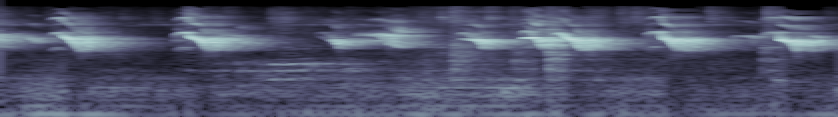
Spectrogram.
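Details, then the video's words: Chicks chirping nonstop: loud, piercing peeps that fall steeply in pitch, repeated in close succession of roughly one to two per second, several birds overlapping. "Continuous Chirping sound of Chicks"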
